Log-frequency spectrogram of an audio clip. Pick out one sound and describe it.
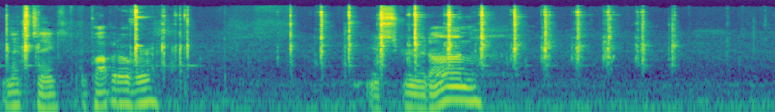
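Metal fittings click and clank against a gas cylinder.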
